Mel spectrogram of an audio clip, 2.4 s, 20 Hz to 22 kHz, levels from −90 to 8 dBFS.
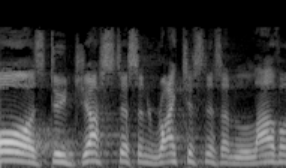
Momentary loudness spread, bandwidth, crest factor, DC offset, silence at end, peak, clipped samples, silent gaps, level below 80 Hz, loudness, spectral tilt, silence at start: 11 LU; 11.5 kHz; 16 dB; under 0.1%; 0 s; -8 dBFS; under 0.1%; none; -60 dBFS; -26 LUFS; -5 dB/octave; 0 s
